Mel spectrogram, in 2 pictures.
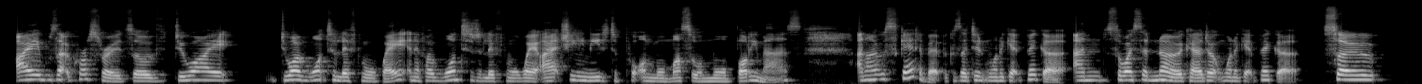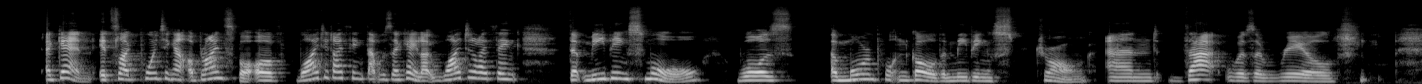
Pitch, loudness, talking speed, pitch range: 195 Hz, -21 LUFS, 210 wpm, 170-230 Hz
